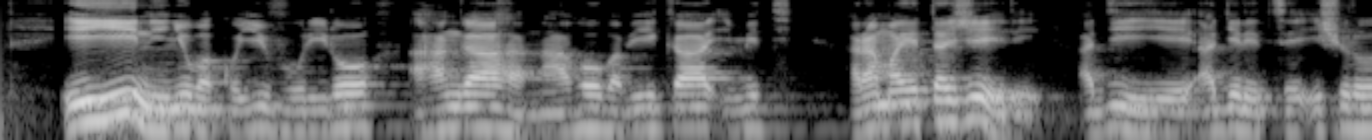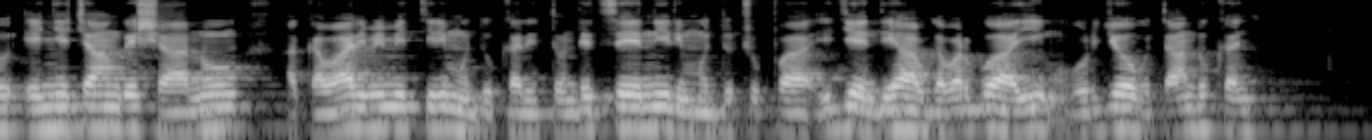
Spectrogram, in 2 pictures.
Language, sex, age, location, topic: Kinyarwanda, male, 25-35, Huye, health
